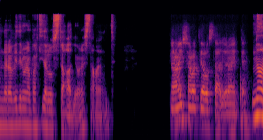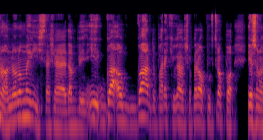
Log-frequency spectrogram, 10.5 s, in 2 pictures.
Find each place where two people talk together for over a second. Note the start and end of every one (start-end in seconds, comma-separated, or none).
none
